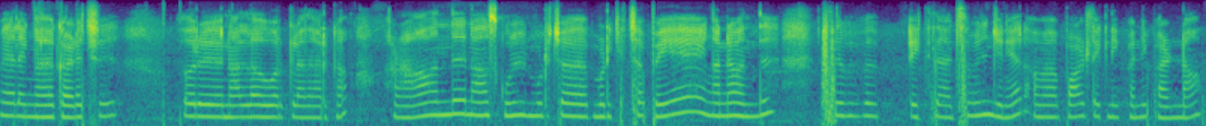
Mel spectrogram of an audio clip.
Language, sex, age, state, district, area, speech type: Tamil, female, 18-30, Tamil Nadu, Perambalur, rural, spontaneous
